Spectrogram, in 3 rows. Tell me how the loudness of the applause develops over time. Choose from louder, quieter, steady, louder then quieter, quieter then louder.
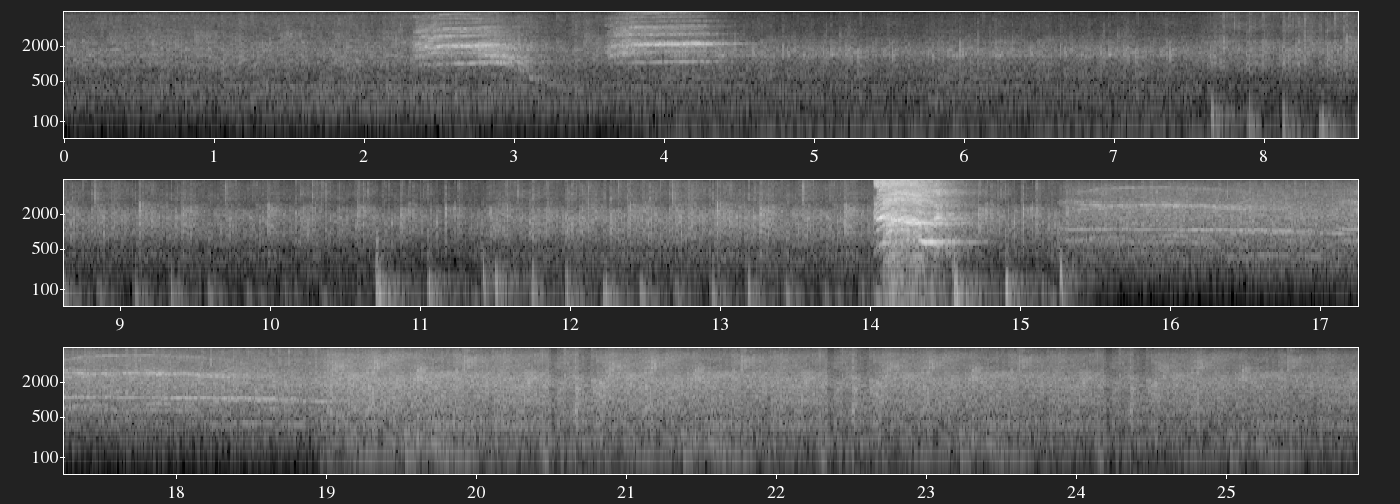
louder.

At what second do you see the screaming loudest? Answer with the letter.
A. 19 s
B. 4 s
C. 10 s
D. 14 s
D.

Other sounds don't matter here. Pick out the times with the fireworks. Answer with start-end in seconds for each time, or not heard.
not heard.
